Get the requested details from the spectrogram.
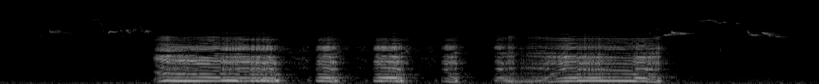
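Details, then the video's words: A red deer stag gives a deep, rough rutting roar in several long, throaty bursts, in a wildlife park at Willingen on 15 October 2018. "Röhrender Hirsch 3, Wild- und Freizeitpark Willingen, 15.10.18"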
